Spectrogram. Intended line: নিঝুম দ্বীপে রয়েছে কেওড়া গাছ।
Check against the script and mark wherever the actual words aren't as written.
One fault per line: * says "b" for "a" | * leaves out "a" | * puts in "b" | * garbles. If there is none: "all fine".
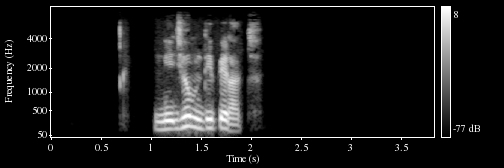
* leaves out "রয়েছে কেওড়া"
